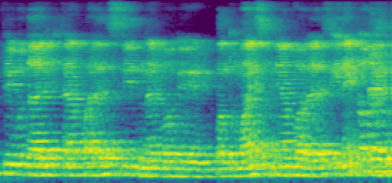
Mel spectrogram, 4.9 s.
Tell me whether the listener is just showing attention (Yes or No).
Yes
